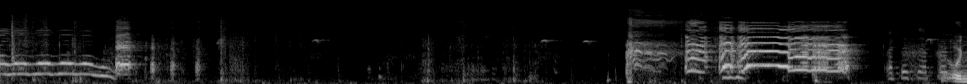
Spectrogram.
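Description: Roosters crowing: one long crow ends about a second in, and a second crow starts about six seconds in and lasts about two seconds. Soft, scattered clucking comes between the two crows.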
